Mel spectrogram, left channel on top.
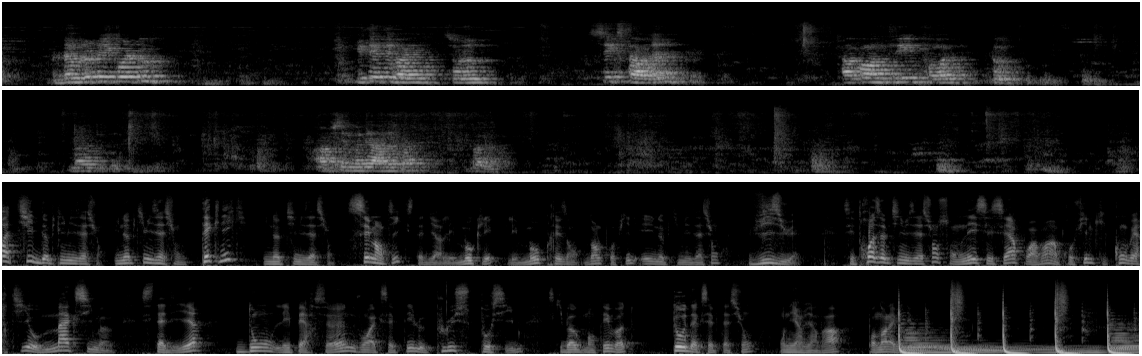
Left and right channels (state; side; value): different; both; correlation 0.00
